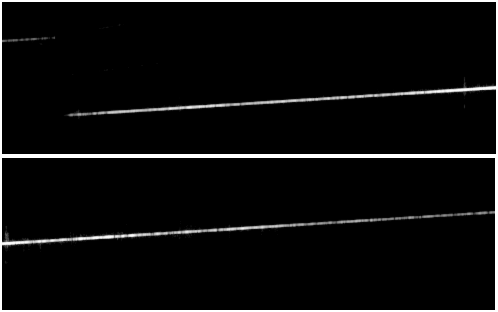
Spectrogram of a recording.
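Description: Electronic pure tone of a rodent-repellent sound track. A very high tone cuts off about a second in, then a single tone starts and glides slowly and steadily upward in pitch, loudest about halfway and fading toward the end.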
